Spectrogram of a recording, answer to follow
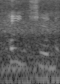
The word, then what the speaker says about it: Keynsham: So you've got Patchway, Keynsham, where the 2 custody suites are. Okay. Where's that one? Keynsham. Yeah. So Keynsham is probably about 6 miles that way. Keynsham. Keynsham. How do you spell that?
